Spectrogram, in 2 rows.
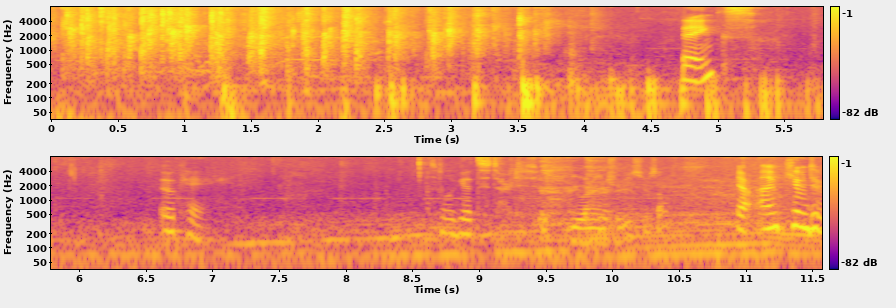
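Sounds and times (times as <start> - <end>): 
audience applause: 0.0 - 3.9
speech: 4.7 - 5.2, 6.6 - 7.0, 8.7 - 11.5.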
